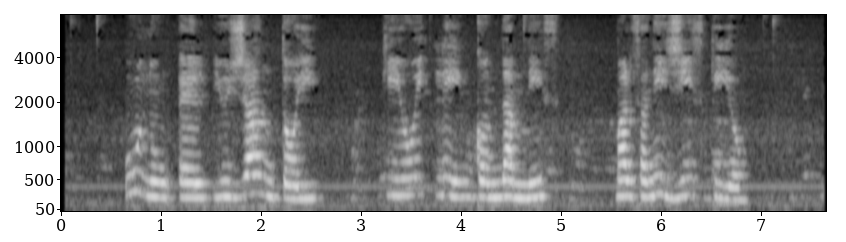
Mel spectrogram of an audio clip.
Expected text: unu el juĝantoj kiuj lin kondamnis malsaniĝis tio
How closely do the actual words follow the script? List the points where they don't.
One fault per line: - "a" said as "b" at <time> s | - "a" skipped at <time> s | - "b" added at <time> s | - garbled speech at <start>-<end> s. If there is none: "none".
none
